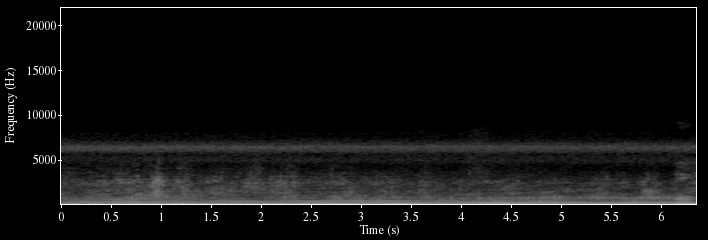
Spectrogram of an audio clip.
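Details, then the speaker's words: Light aircraft, which the observer believes is a Cessna, heard from the ground flying low and circling after an engine failure: a steady propeller drone overhead with even pitch and no sputter. The engine has been restarted and is running normally. "Oh, he got it started. He got it started."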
